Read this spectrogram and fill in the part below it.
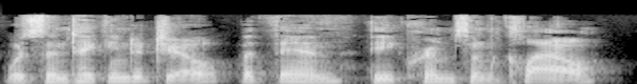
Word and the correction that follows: Cowl: Crimson Cowl. That's how you say it. Cowl.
